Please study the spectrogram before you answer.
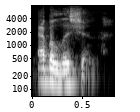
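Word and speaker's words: ebullition: same moment the m ebullution i'm gonna have to look that word up i don't even know how to say it hold on one second apparently it's abolition the action of bubbling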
